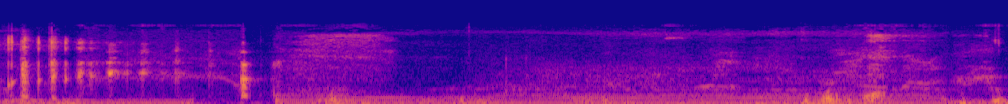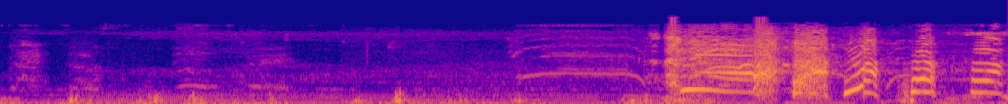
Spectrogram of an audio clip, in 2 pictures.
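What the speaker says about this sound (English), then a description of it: "He is screaming his eyes out just to get them to shoot the ball." During a racing game session, a man yells loudly and excitedly for a few seconds near the end, preceded by quieter game sounds and background noise.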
